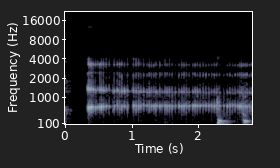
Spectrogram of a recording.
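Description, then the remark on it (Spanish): A voice makes a long, rattling vocal-fry croak, fairly loud, a crackling guttural drone that lasts a couple of seconds, imitating the sound a ghost makes when disappearing in a horror film, with little air passing out like bursting bubbles. “O sea, esto es el... fry.”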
